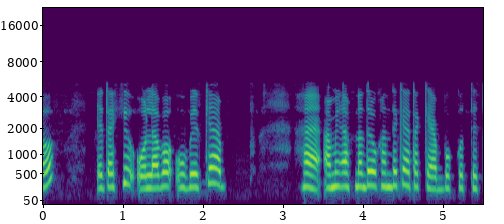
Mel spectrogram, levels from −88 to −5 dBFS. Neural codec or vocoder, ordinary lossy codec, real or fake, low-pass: none; none; real; 5.4 kHz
